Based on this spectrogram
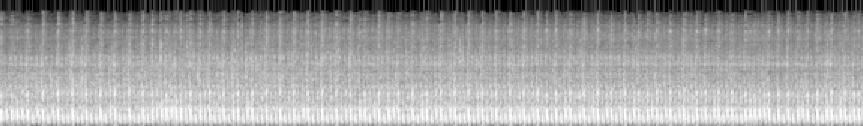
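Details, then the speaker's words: Clinton two-stroke lawn mower engine removed from the mower, run on the bench after carburettor work: fast, even two-stroke rattle at steady speed with no surging or misses; normal running. "this motor is actually really nice it's a two stroke runs really good went through the carburetor"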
